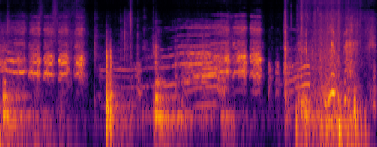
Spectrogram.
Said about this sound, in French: D'ouvrir aux poules, elles sont presque toutes sorties.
